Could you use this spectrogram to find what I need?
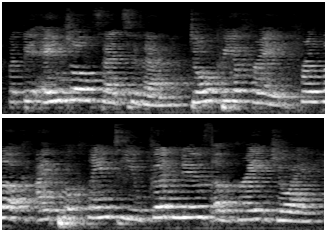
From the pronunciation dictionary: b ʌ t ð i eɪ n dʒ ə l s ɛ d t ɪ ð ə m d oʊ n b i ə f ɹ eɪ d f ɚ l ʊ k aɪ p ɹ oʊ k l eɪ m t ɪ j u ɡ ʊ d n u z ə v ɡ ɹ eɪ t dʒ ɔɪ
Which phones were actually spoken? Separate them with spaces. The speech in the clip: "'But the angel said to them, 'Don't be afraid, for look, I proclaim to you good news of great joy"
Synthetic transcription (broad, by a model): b ʌ t ð i eɪ n dʒ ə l s ɛ d t ɪ ð ə m d oʊ n b i ə f ɹ eɪ d f ɚ l ʊ k aɪ p ɹ oʊ k l eɪ m t ɪ j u ɡ ʊ d n u z ə v ɡ ɹ eɪ t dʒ ɔɪ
